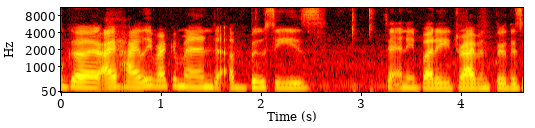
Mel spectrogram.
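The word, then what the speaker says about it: Buc-ee's: know five months and i didn't know that boosies it's spelled boosie it's spelled b-u-c-d-e-s yeah why would they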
